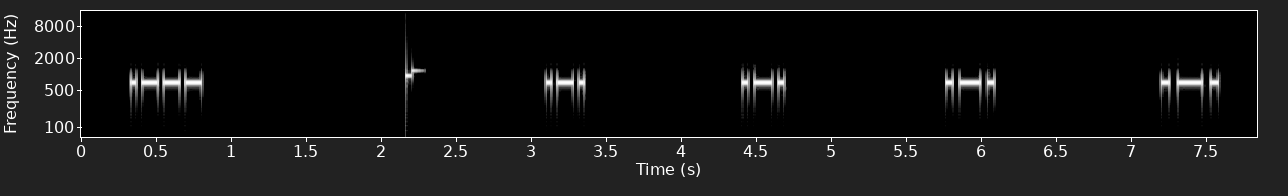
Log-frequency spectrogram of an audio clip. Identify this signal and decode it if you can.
Morse code, heard as a keyed tone, about 29 wpm, spaced as for 7 wpm, 690 Hz. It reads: J RRRR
